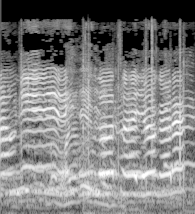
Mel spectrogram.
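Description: Women singing together in high voices, with hands clapping along.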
